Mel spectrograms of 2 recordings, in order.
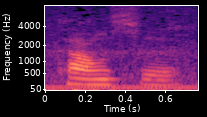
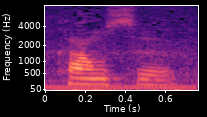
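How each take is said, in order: The two takes are said the same way.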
